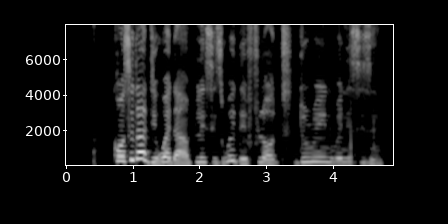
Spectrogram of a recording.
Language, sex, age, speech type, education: Nigerian Pidgin, female, 15-29, spontaneous, tertiary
